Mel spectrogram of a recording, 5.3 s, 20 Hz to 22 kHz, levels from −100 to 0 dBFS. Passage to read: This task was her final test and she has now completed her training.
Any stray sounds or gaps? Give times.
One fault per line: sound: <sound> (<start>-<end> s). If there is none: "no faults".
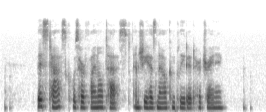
sound: dropout (3.5-3.5 s)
